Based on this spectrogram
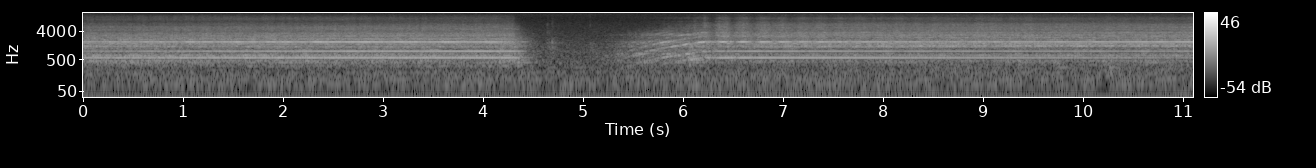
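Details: Celestron CGEM telescope mount slewing in RA after a DIY hypertune with new bearings: a steady motor whine drops out briefly, then sweeps back up to pitch; somewhat quieter overall, but it gets loud at points, possibly gear binding or stiction.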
